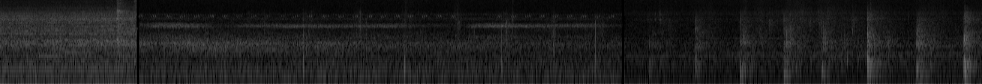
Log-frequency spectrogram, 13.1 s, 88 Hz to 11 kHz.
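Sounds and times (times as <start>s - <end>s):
cricket trilling: 1.9s - 8.3s
insect chirping: 1.9s - 8.3s.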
